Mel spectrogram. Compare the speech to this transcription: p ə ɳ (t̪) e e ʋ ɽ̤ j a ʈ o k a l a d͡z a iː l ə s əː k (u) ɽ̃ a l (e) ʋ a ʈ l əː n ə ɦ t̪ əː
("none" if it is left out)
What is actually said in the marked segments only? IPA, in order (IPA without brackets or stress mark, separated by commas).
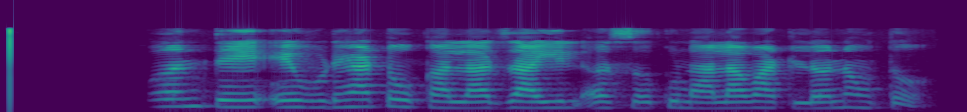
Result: t̪, u, a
